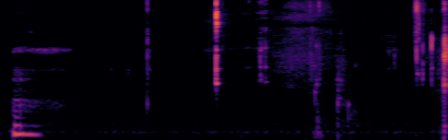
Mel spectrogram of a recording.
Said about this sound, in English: Why don't you have another sip to clear your head?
